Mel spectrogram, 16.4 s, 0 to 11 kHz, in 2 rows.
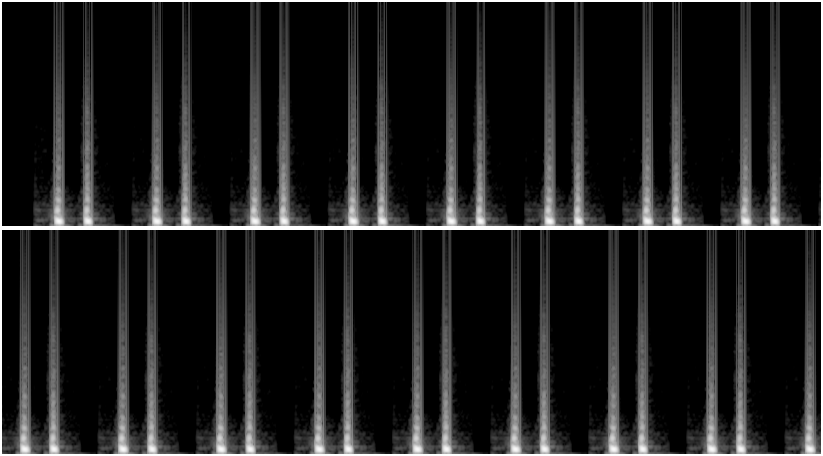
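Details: Normal heart sounds: clear, regular lub-dub at about 61 beats a minute with no extra sounds or murmur.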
